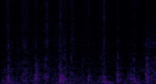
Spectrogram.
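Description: Faint, irregular light clicks and scratches, several a second.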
